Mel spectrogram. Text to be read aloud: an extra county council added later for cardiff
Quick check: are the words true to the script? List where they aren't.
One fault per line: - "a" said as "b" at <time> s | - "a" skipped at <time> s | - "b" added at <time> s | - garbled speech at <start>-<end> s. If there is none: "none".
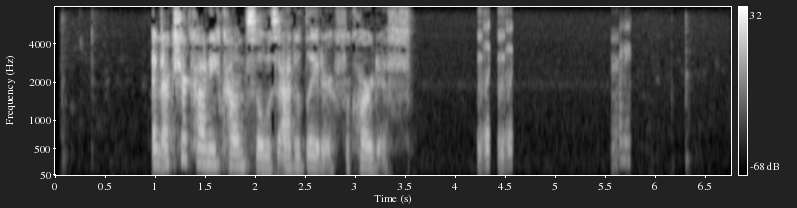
- "was" added at 2.1 s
